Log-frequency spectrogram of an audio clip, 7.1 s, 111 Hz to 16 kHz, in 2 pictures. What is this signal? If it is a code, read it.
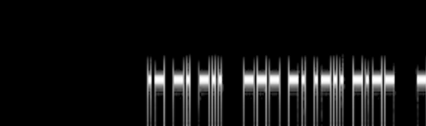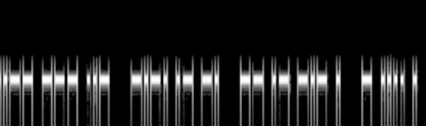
Morse code, heard as a keyed tone, about 44 wpm, 700 Hz. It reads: AND ONLY YOU CAN MAKE THE
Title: Sentences from Top 1400 Words 45wpm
